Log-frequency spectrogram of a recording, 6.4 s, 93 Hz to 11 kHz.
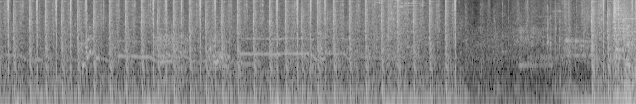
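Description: Rapid automatic gunfire in the MW3 Zombies shooter, dense repeated shots in a fast rhythm for about four and a half seconds, a short pause, then firing resumes, loud and close.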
